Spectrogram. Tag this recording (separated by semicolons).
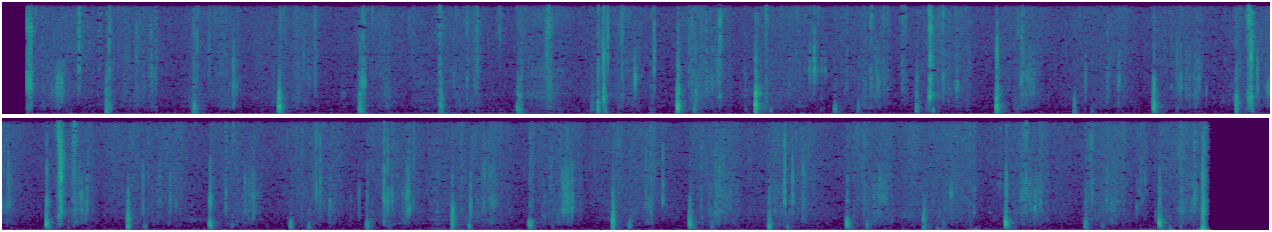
footsteps; shoes; soundscape; walking; hard; floor; ambient; steps; walk; foot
